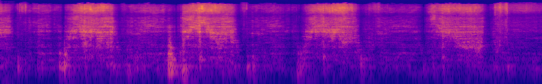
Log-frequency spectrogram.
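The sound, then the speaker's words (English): Wood being rubbed smooth in a workshop: a few long, rasping strokes rise and fall in a steady back-and-forth rhythm, each a broad, gritty scrape with short pauses between. “This small place for making uh, the wood smoother and we, uh, we use oil here”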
